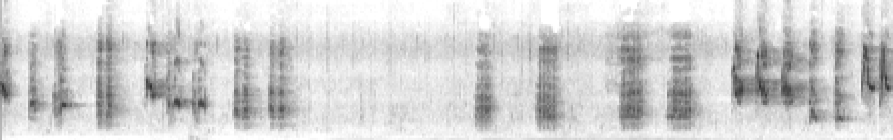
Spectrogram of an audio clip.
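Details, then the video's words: Chatty wambi song used to spur other wambi birds into singing: quick buzzy chirps with whistled flourishes, a one-second pause carrying a faint low hum, then slower harsh notes and another fast burst. "Burung Wambi Gacor Untuk Umpan Supaya Wambi Anda Tambah Gacor"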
